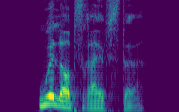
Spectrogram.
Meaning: inflection of urlaubsreif: 1. strong/mixed nominative/accusative feminine singular superlative degree 2. strong nominative/accusative plural superlative degree
- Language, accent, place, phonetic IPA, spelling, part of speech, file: German, Germany, Berlin, [ˈuːɐ̯laʊ̯psˌʁaɪ̯fstə], urlaubsreifste, adjective, De-urlaubsreifste.ogg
